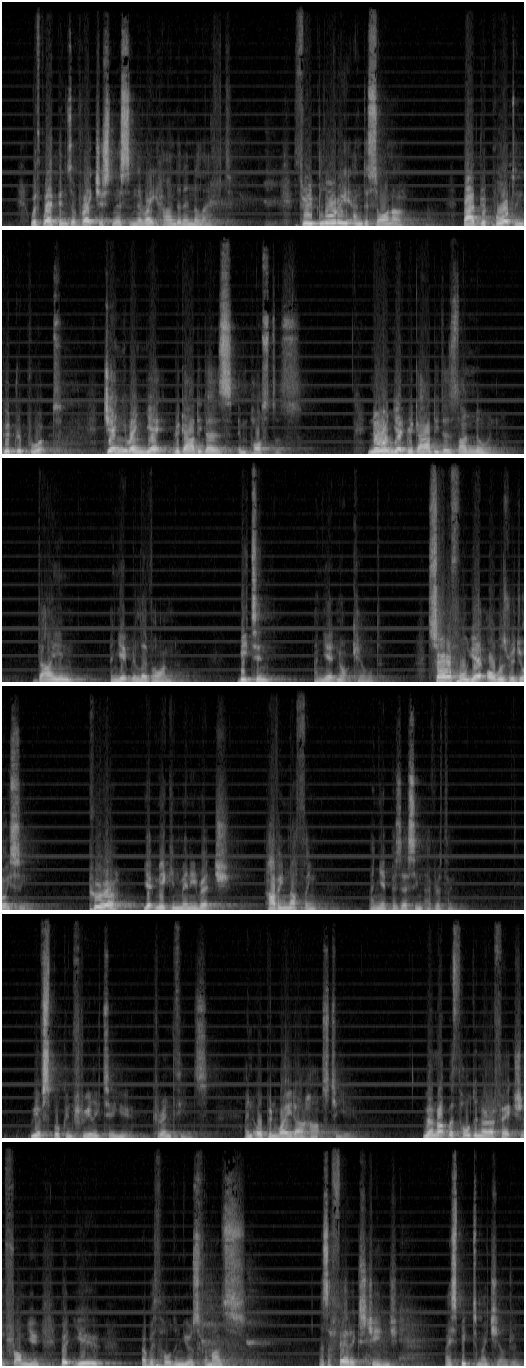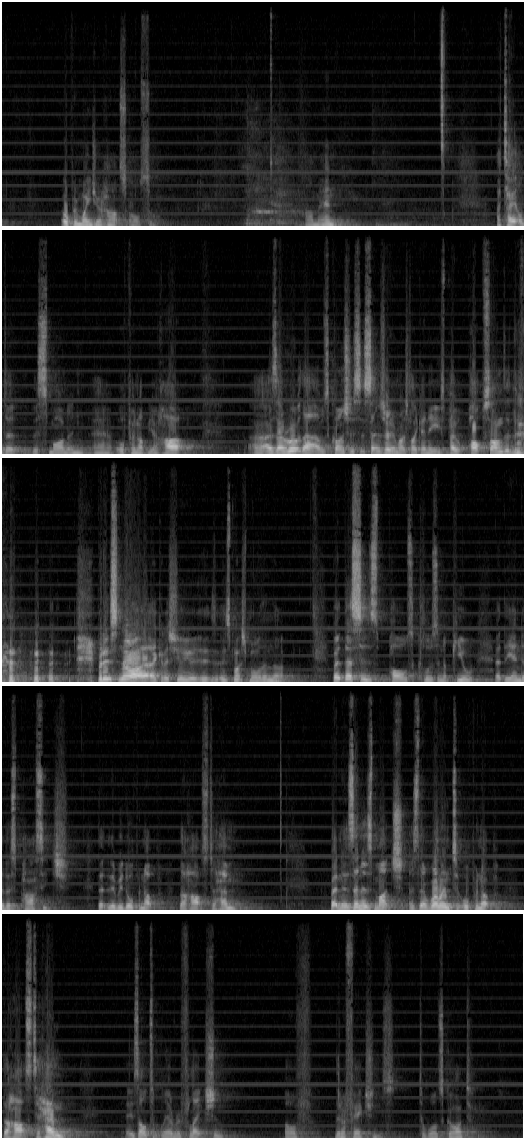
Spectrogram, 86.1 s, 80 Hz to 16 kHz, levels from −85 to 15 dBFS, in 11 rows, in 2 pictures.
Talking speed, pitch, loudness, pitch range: 130 wpm, 130 Hz, -22 LUFS, 110-150 Hz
